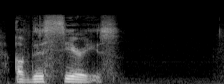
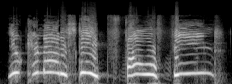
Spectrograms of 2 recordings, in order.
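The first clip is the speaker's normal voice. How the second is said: very high, louder heroic falsetto; terrible female voice; 3 dB louder than usual. Acted. Heroine pony confronting the fiend, high falsetto. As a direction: proclaim it in a shrill heroic squeak. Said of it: "my terrible female voice".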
